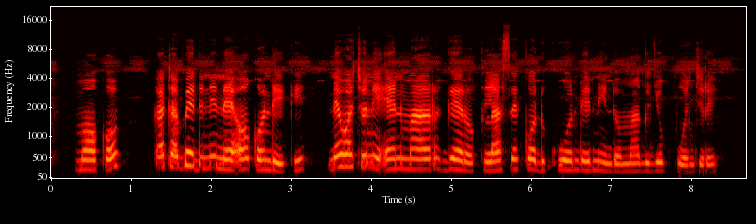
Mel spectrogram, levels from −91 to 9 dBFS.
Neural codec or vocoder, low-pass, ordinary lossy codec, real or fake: none; 14.4 kHz; none; real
